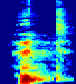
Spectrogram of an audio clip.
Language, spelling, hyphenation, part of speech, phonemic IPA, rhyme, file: Dutch, hut, hut, noun, /ɦʏt/, -ʏt, Nl-hut.ogg
- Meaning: 1. a small wooden shed, hut 2. a primitive dwelling 3. a cabin on a boat 4. a usually simple recreational lodging, pub, or suchlike for scouting, mountaineering, skiing, and so on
